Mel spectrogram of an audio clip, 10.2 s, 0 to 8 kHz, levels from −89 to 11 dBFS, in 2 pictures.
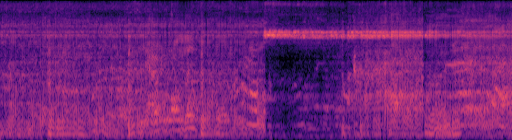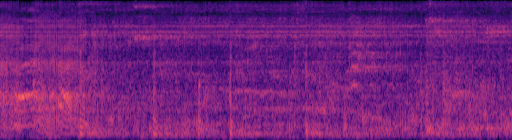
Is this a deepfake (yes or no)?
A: yes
